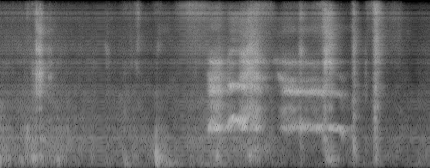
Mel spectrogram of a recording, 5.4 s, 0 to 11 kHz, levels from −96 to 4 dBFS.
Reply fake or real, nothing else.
fake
